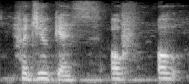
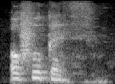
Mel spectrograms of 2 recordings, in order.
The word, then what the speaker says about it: Ophiuchus: And I don't know if I'm pronouncing it right. Ophiuchus. Ophiuchus.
